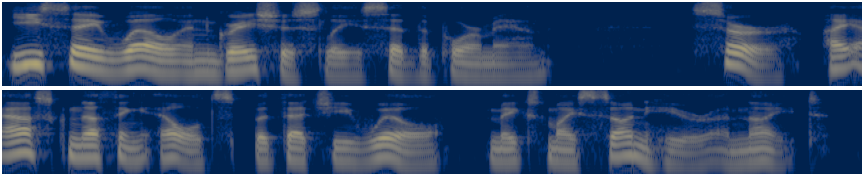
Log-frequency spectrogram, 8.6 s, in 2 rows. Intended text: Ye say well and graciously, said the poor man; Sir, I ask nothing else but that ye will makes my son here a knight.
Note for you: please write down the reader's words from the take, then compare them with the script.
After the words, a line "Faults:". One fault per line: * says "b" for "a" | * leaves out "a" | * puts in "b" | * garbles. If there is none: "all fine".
Ye say well and graciously, said the poor man; Sir, I ask nothing else but that ye will makes my son here a knight.
Faults:
all fine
